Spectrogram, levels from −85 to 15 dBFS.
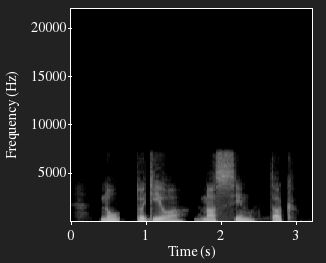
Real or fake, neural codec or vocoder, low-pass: fake; codec, 16 kHz, 0.5 kbps, X-Codec, HuBERT features, trained on LibriSpeech; 7.2 kHz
